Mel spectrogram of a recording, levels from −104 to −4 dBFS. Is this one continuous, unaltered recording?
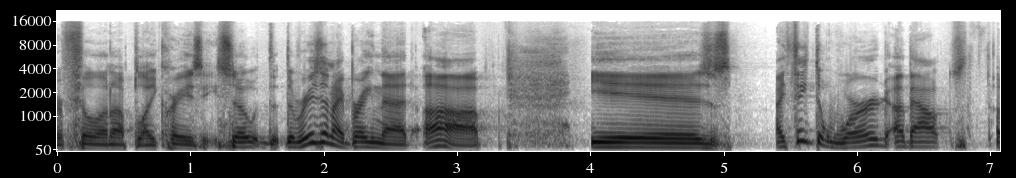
yes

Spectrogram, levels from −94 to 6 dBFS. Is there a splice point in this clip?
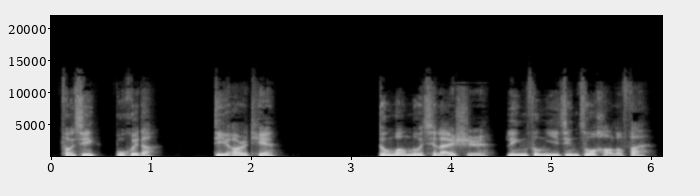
yes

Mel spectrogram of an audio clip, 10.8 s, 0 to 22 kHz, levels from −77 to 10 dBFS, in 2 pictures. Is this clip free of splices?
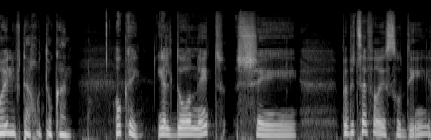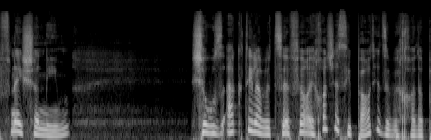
yes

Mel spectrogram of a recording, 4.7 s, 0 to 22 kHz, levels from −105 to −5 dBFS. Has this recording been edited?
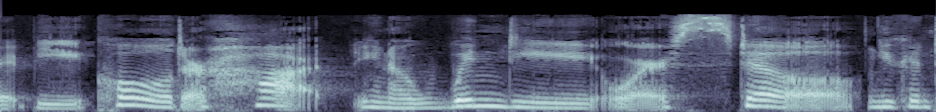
no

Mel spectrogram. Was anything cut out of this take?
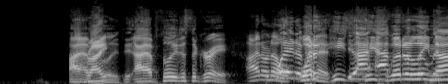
yes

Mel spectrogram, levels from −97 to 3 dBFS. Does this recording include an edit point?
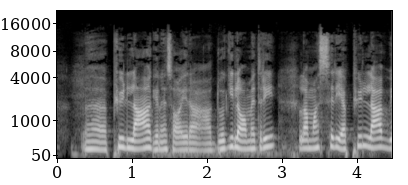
yes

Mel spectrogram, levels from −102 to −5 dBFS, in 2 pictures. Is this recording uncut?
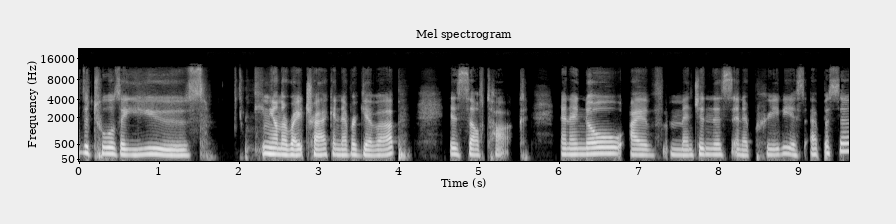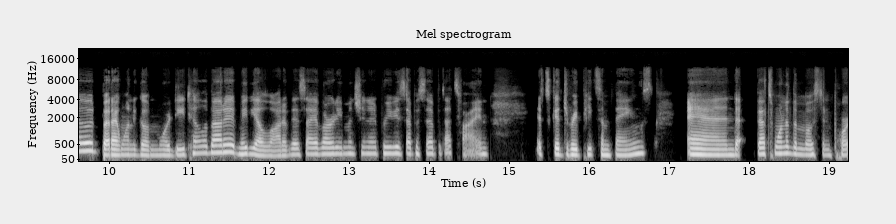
no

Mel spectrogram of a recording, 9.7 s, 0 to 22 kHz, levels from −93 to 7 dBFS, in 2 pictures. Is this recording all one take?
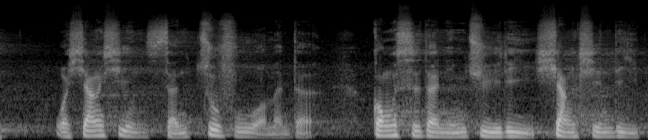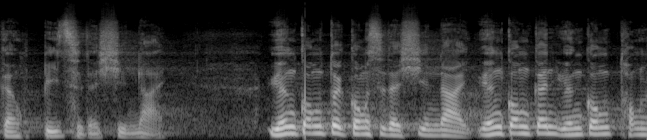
yes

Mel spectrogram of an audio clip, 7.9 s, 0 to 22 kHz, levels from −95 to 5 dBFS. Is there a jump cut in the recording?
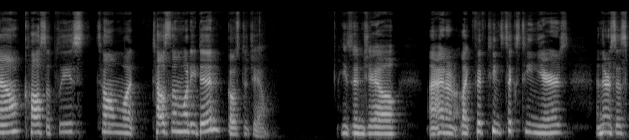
no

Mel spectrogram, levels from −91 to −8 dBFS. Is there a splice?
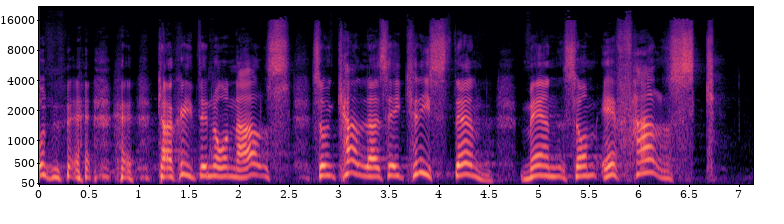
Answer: no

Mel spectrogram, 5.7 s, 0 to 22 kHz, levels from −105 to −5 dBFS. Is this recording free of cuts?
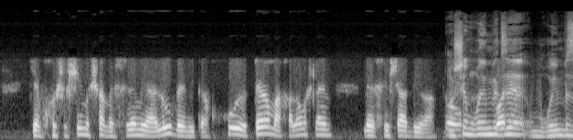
no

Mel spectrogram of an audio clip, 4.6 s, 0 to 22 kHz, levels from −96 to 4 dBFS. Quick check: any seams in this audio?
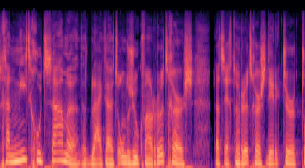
yes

